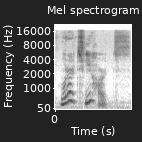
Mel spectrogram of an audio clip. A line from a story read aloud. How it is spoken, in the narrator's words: asked her father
